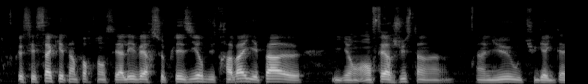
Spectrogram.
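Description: Fairly quick delivery from a man with medium pitch and fairly even intonation. The sound is dry and close, with no echo. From Paris, France. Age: 50s. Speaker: entrepreneur, platform co-founder. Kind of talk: casual interview conversation. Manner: halting, many hesitations.

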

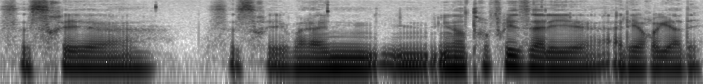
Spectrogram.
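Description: The speech runs at a fairly quick pace with a dry, close sound and no echo. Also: man. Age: 30s. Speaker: startup co-founder. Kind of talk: podcast interview. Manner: hesitant, many fillers and repetitions.

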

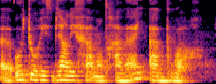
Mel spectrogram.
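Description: Noticeable background noise and audible room echo surround a woman speaking at a very deep, low pitch. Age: 40s. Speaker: midwife. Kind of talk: expert explanation in interview.

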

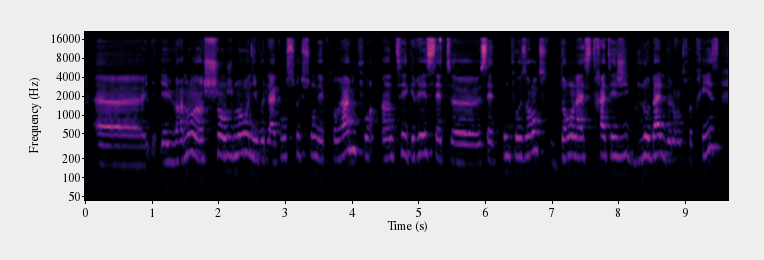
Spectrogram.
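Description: Noticeable background noise runs under a woman speaking at a fairly slow pace. Her pitch is fairly high, with ordinary pitch variation. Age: 30s. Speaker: corporate training manager. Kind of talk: podcast interview. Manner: hesitant, many fillers and repetitions.

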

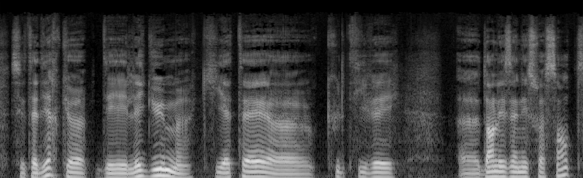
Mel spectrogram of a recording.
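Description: On a very clean recording with a silent background, a man with a fairly low voice speaks very slowly in a dry, close sound with no echo. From Lyon, France. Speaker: organic vegetable farmer. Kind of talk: interview. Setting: on his farm.

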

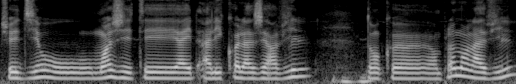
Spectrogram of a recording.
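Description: The woman's voice sits at a fairly low pitch. She speaks at a fairly slow pace with ordinary pitch variation. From Guadeloupe, countryside. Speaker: rapper. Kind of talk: interview. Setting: bookstore cultural space. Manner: hesitant, many fillers.

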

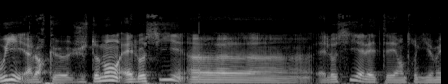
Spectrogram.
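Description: The man's pitch is fairly low and varies in an ordinary way, in an unremarkable speaking voice. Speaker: podcast host. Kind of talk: casual chat. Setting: studio.

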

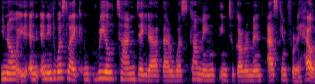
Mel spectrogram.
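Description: Speaking with a Spanish accent, a woman uses a medium pitch. She talks at a fairly slow pace with fairly even intonation. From Mexico. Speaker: data policy consultant. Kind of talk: interview.

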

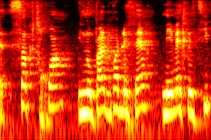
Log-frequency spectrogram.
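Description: A woman talks at a fairly quick pace, at a medium pitch with ordinary pitch variation. She has an ordinary speaking voice. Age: 40s. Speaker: travel planner. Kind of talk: interview.

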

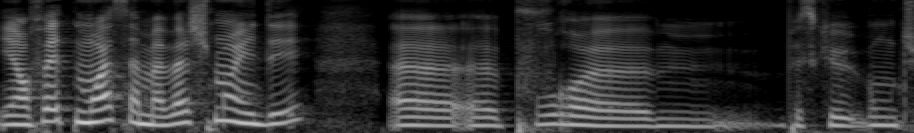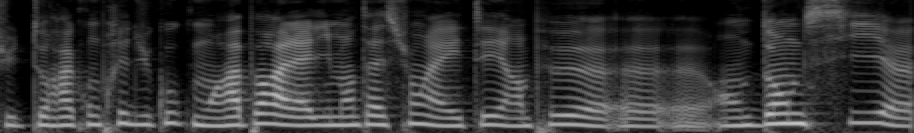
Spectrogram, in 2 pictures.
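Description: A woman's plain, everyday voice at medium pitch, fairly slow pace and ordinary pitch variation, on a very clean recording with a silent background. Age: 30s. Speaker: leadership coach and training company founder. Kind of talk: interview.

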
